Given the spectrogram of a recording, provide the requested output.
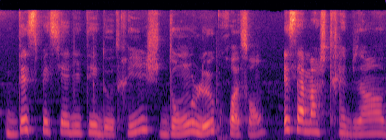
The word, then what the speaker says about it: croissant: On va dire sang. On n'entend pas le T. Croissant, croissant, un croissant.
